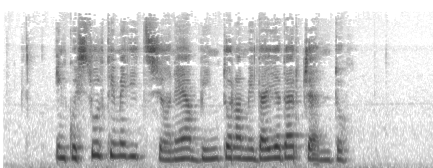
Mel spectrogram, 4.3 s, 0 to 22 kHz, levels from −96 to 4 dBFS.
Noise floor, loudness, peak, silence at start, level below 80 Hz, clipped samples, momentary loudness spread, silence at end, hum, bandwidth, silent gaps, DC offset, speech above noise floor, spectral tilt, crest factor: -64 dBFS; -24 LUFS; -6 dBFS; 0.25 s; -62 dBFS; under 0.1%; 13 LU; 0.85 s; none; 16.5 kHz; none; under 0.1%; 40 dB; -2.5 dB/octave; 20 dB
